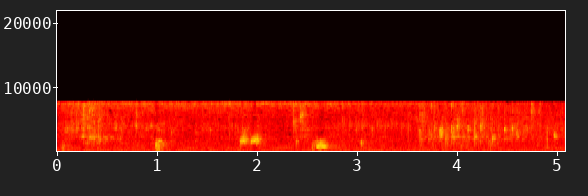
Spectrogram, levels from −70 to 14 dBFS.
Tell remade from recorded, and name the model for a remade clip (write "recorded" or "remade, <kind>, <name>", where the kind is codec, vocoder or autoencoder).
recorded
